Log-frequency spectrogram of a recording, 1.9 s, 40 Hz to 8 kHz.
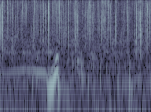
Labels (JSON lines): {"label": "biophony, cascading saw", "recorder": "SoundTrap 600 or HydroMoth"}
